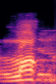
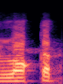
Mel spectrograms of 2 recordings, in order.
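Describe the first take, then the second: First: The word ends with a released 'd' sound. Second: The word ends with an 'et' sound. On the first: The speaker calls it right. "Cara membacanya locked ya" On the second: The speaker calls it wrong. "bukan locket ya"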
